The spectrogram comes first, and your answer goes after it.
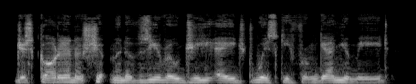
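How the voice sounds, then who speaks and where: Using a put-on character voice, a man growls raspy and very deep, low-pitched at a moderate pace in a monotone, flat intonation, the sound dry and close with no echo over a quiet background. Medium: read story. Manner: blunt, terse.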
